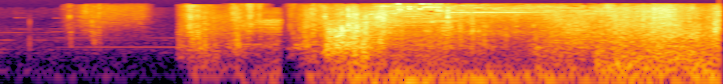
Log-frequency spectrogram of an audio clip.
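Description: A bright magical zap rings out.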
